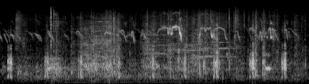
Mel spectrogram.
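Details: Silver Phoenix hen clucking among her chicks: brief muffled clucks in uneven bursts, bright high chick peeps rising and falling throughout, fairly loud and close.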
